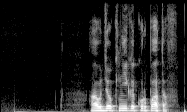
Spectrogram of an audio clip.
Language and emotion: Russian, neutral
